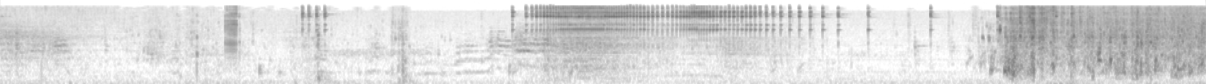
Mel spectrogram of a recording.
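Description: Faint water sounds around the hull of a bass boat on a choppy lake, with a few light ticks early on and a louder rushing, splashy noise starting about five seconds in.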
